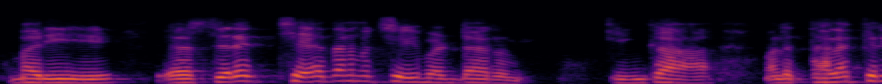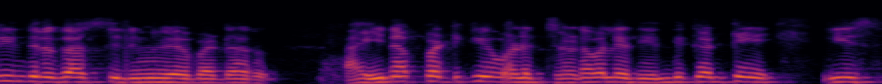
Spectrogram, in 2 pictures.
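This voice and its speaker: A woman preaching a sermon over a conference call, retelling Bible stories and often restarting her phrases. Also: fairly low pitch. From Andhra Pradesh, India. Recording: dull, lo-fi conference call audio.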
